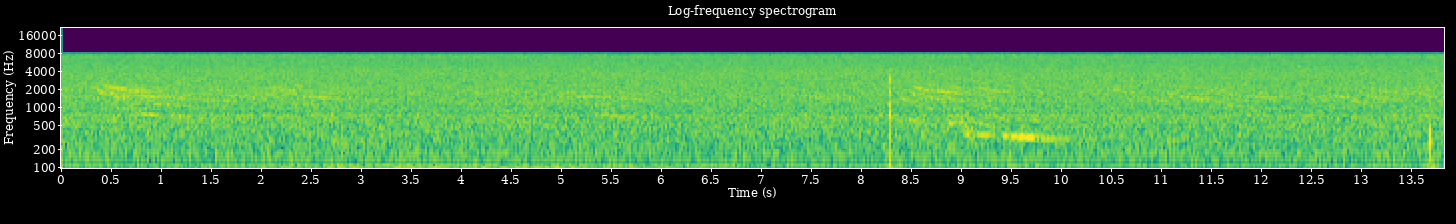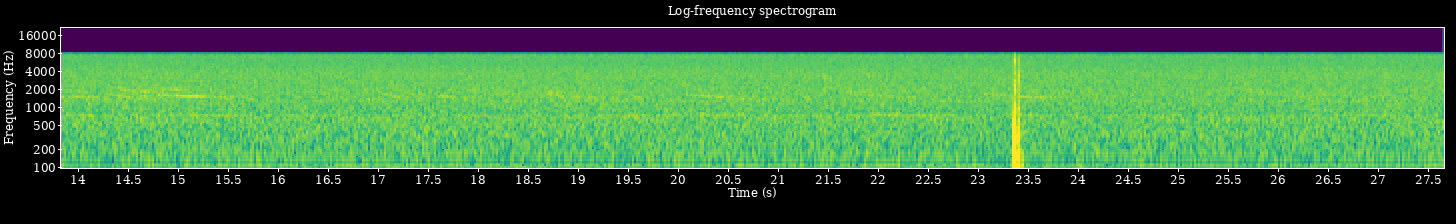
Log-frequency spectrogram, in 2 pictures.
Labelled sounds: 0.4	0.9	killer whale, Bigg's (transient), 1.8 to 2.4 kHz
2.5	2.7	killer whale, Bigg's (transient), 1.4 to 1.5 kHz
5.1	5.4	killer whale, Bigg's (transient), 1.4 to 1.6 kHz
8.5	9.0	killer whale, Bigg's (transient), 1.7 to 2.3 kHz
15.0	15.3	killer whale, Bigg's (transient), 1.5 to 1.6 kHz
20.2	20.5	killer whale, Bigg's (transient), 1.4 to 1.6 kHz

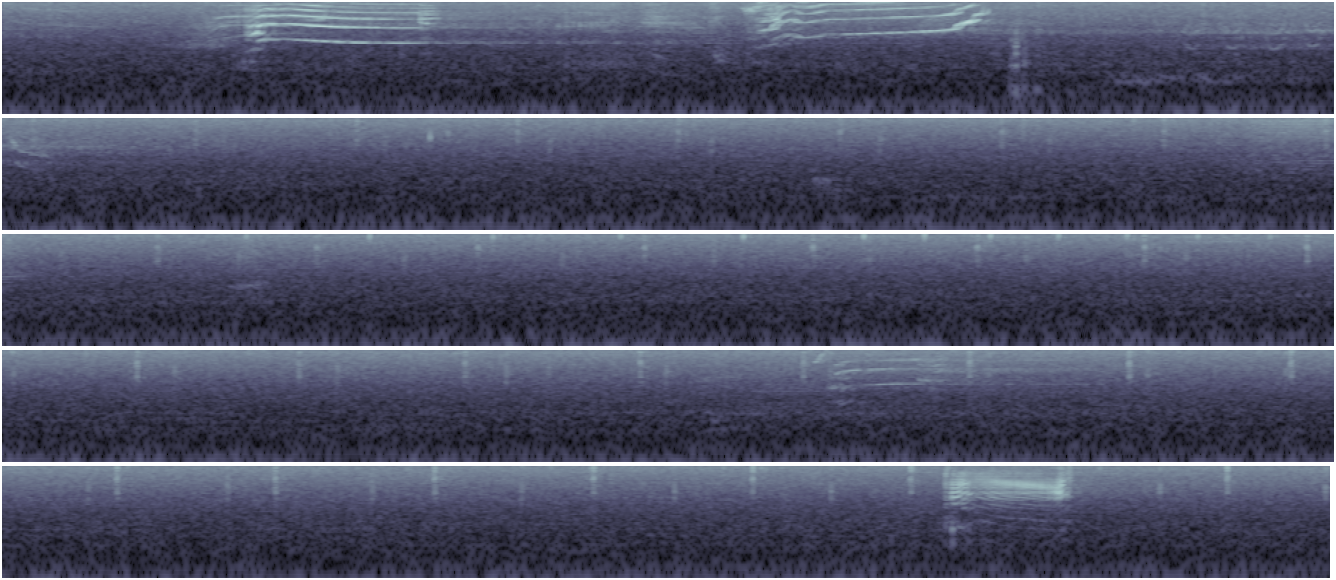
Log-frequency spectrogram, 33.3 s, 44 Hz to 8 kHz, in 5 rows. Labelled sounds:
0.1	2.2	killer whale, northern resident, 0.93 to 8.0 kHz
3.2	3.5	killer whale, northern resident, 2.9 to 3.1 kHz
3.8	5.0	killer whale, northern resident, 1.3 to 8.0 kHz
13.2	13.5	killer whale, northern resident, 1.1 to 1.2 kHz
24.1	24.6	killer whale, northern resident, 1.2 to 5.2 kHz
31.4	31.9	killer whale, northern resident, 1.6 to 4.0 kHz
32.2	32.5	killer whale, northern resident, 2.5 to 2.8 kHz

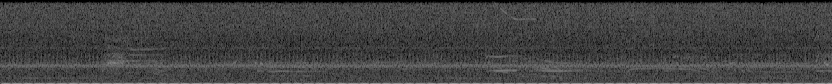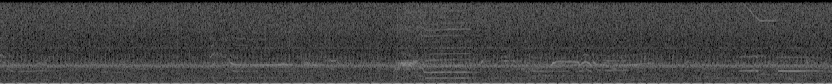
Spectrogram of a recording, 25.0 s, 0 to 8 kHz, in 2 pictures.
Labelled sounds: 1.4	3.1	killer whale, Bigg's (transient), 0.60 to 3.6 kHz
3.7	4.8	killer whale, Bigg's (transient), 0.43 to 2.3 kHz
7.1	9.0	killer whale, Bigg's (transient), 0.33 to 1.8 kHz
11.3	13.8	killer whale, Bigg's (transient), 0.76 to 1.7 kHz
15.2	20.4	killer whale, Bigg's (transient), 0.39 to 3.3 kHz
23.3	24.9	killer whale, Bigg's (transient), 0.79 to 2.0 kHz

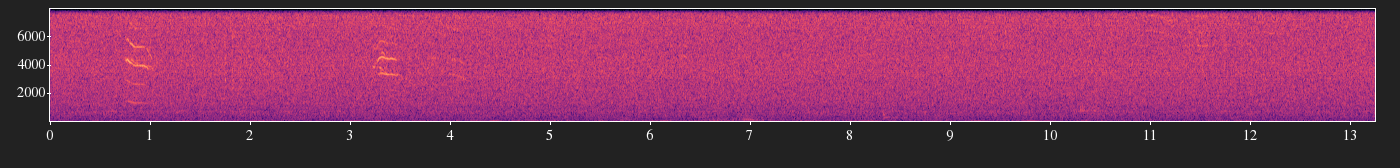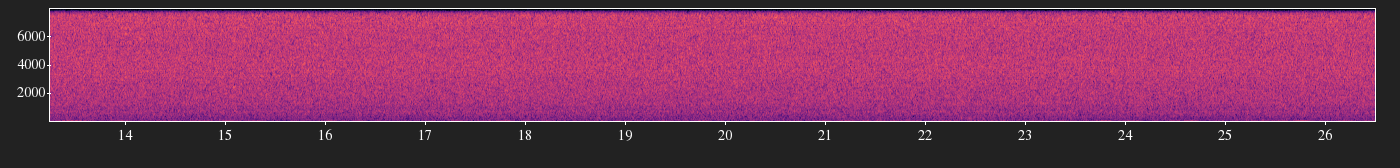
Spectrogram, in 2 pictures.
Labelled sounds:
0.7	1.1	Pacific white-sided dolphin, 3.7 to 4.4 kHz
3.3	3.5	Pacific white-sided dolphin, 3.2 to 3.5 kHz
4.0	4.2	Pacific white-sided dolphin, 2.8 to 3.4 kHz

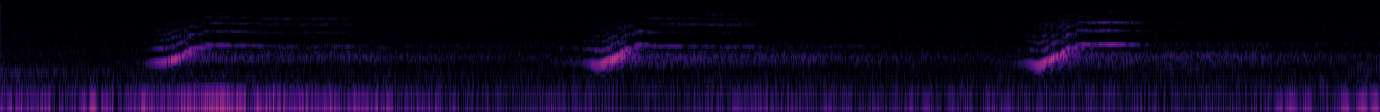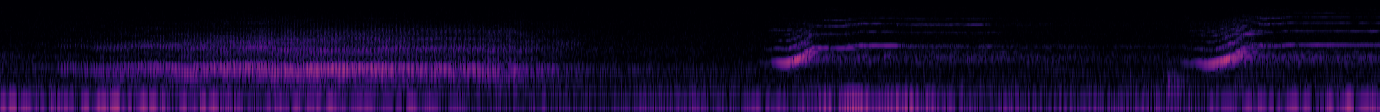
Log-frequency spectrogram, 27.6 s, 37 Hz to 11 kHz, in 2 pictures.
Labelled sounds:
1.5	3.4	humpback whale, 0.80 to 5.6 kHz
5.8	7.5	humpback whale, 0.80 to 5.3 kHz
8.0	8.5	humpback whale, 5.0 to 5.2 kHz
10.2	11.5	humpback whale, 0.80 to 5.8 kHz
14.4	16.2	humpback whale, 0.83 to 1.7 kHz
16.5	17.0	humpback whale, 1.4 to 3.8 kHz
19.4	19.6	humpback whale, 1.1 to 1.4 kHz
21.4	23.8	humpback whale, 0.80 to 5.5 kHz
25.7	27.5	humpback whale, 0.80 to 6.5 kHz

